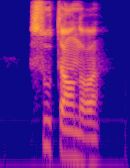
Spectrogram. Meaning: 1. to underlie; to form the basis of 2. to subtend
- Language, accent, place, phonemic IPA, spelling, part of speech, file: French, France, Lyon, /su.tɑ̃dʁ/, sous-tendre, verb, LL-Q150 (fra)-sous-tendre.wav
